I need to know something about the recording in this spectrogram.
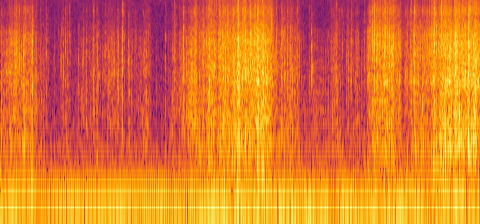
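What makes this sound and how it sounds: A yellow tissue paper flower is held in the hands while its thin layers are pulled apart with fingers and nails. It makes soft, bright, continuous crinkling and rustling that swells louder in bursts, over a faint steady low hum.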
